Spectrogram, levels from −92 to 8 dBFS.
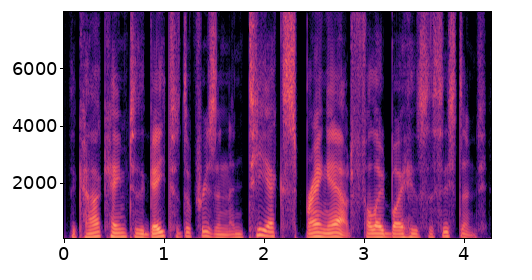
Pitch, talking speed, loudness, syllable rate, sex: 130 Hz, 255 wpm, -19 LUFS, 5.9 syllables/s, male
